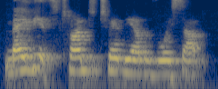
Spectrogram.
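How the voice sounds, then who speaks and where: Australian woman calmly guiding a tapping session. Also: mid-range voice, normal speed. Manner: calm, repetitive affirmation-style phrasing. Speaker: EFT tapping practitioner. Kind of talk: guided group tapping session. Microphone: online video call. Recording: roomy echo.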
